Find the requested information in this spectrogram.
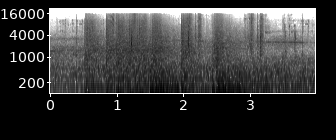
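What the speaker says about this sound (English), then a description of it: "Oh crap, I'm being shot at." Gunfire in the video game Tactical Intervention: rapid bursts of shots and booms arrive in clustered volleys, loud and close, with mechanical clatter between them and no talk.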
